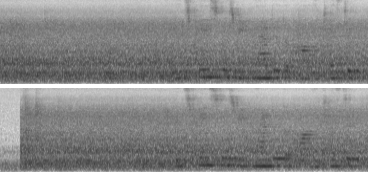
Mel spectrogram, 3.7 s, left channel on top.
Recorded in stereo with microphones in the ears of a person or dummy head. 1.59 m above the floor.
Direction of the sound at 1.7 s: 20° right (ahead or behind).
